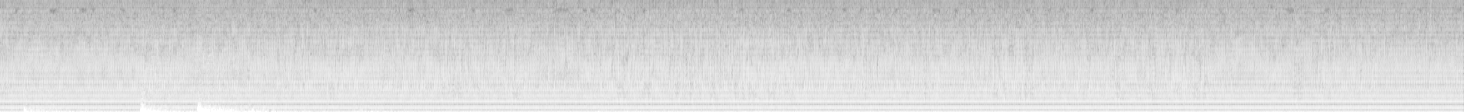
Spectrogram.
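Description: Near silence with a steady electrical hum, and two faint knocks about a second and a half and two seconds in.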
